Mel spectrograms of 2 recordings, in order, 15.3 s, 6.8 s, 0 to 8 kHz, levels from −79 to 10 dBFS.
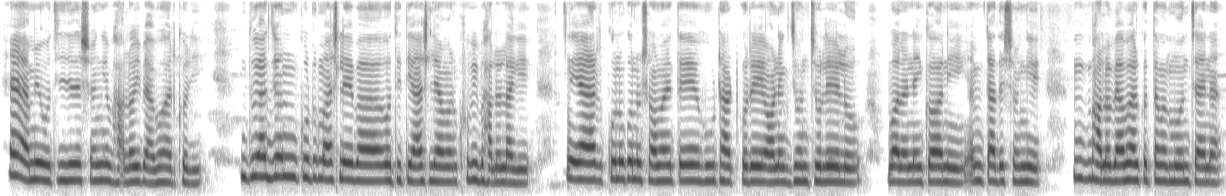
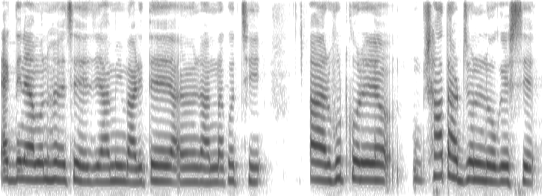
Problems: none marked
